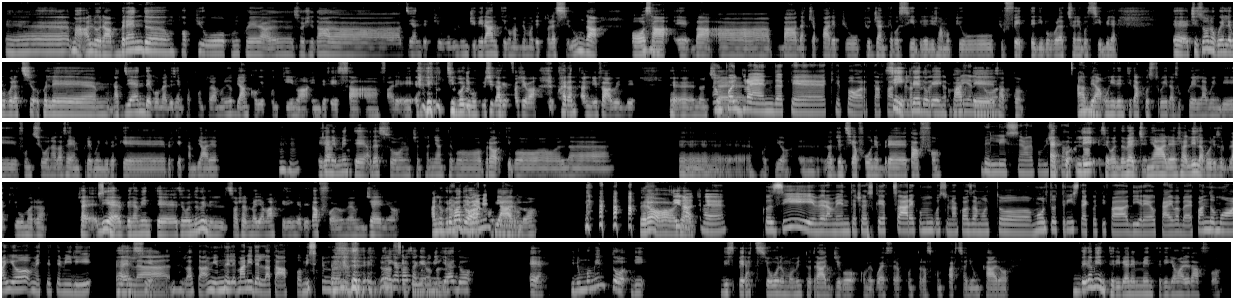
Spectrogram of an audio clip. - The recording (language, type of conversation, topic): Italian, podcast, Secondo te, come fa la pubblicità a usare le storie per vendere?
- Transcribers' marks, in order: in English: "brand"; drawn out: "società"; drawn out: "a"; drawn out: "quelle"; chuckle; chuckle; in English: "brand"; other background noise; tapping; drawn out: "perché"; drawn out: "tipo le"; in English: "black humor"; "Cioè" said as "ceh"; chuckle; "cioè" said as "ceh"; "cioè" said as "ceh"; chuckle; laughing while speaking: "sembra me"; chuckle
